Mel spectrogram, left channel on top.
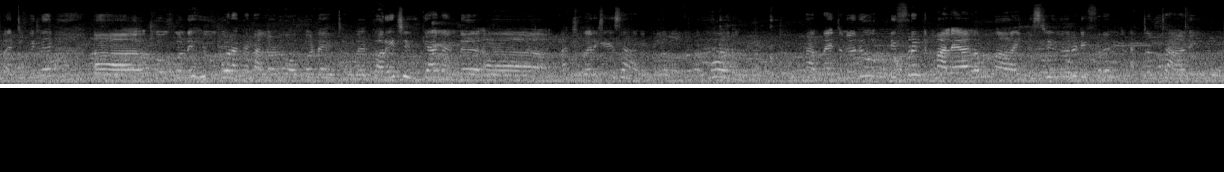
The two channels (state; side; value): silent; right; 63 dB below the other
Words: പറ്റും. പിന്നെ ഗോകുലിൻ്റെ ഹ്യൂമറൊക്കെ നല്ലോണം വർക്കൗട്ട് ആയിട്ടുണ്ട്. കുറേ ചിരിക്കാനുണ്ട്. അച്ചുവരി കേസ് ആണെങ്കിലും എല്ലാവരും നന്നായിട്ടുണ്ട്. ഒരു ഡിഫറെൻറ്റ് മലയാളം ഇൻഡസ്ട്രിയിൽ നിന്ന് ഒരു ഡിഫറെൻറ്റ് അറ്റംപ്റ്റ് ആണ് ഈ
